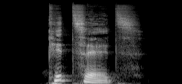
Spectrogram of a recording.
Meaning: genitive of Kitzel
- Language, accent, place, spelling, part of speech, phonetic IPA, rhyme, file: German, Germany, Berlin, Kitzels, noun, [ˈkɪt͡sl̩s], -ɪt͡sl̩s, De-Kitzels.ogg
